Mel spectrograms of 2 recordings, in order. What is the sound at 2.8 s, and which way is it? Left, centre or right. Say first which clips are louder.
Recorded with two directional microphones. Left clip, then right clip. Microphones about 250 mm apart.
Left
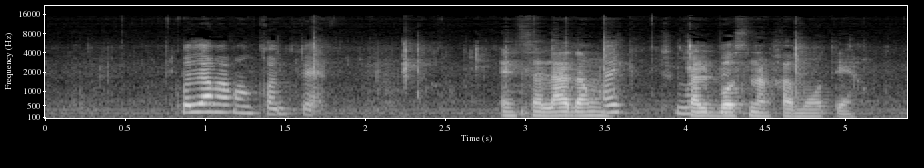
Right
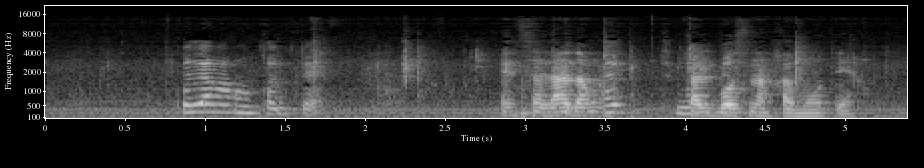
Speech: left 4 dB; left.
